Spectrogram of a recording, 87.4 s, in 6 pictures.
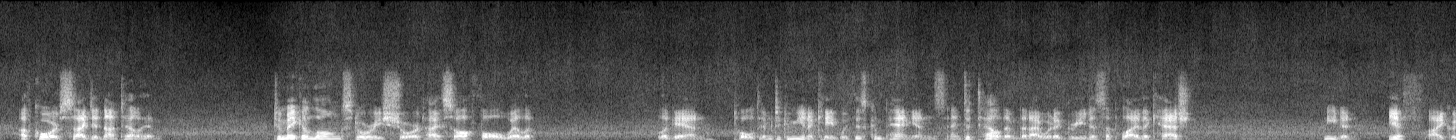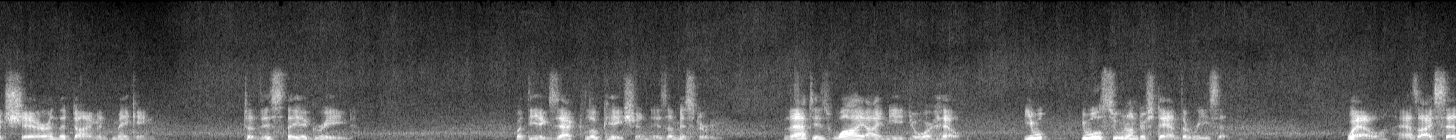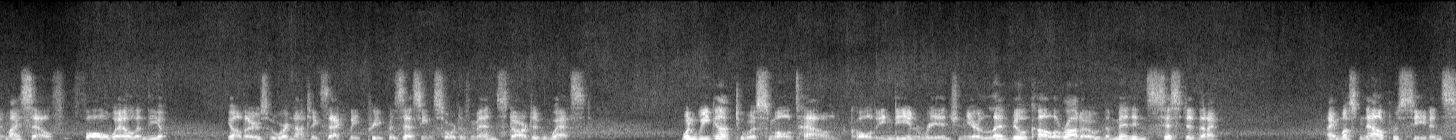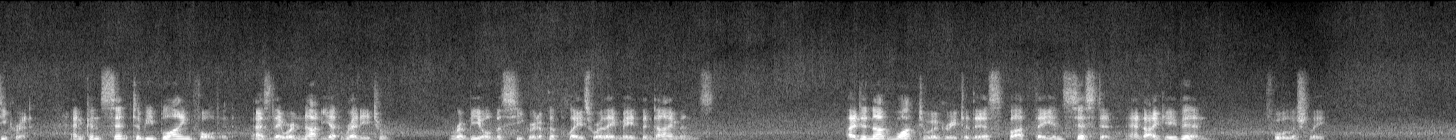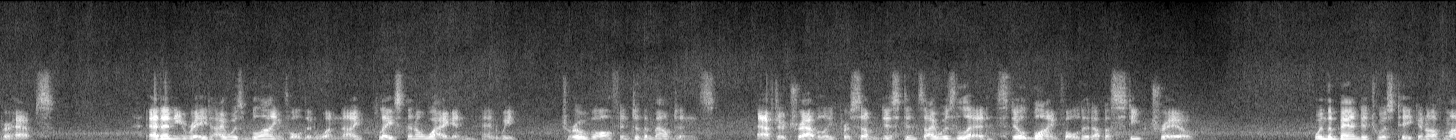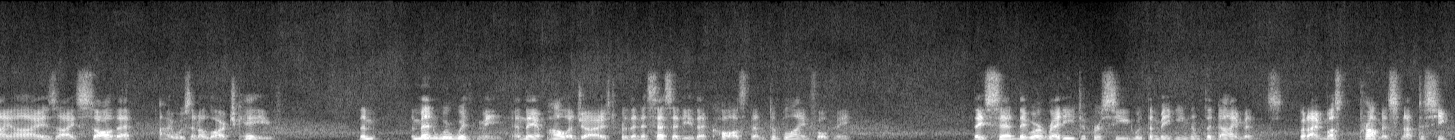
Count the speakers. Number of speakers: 1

